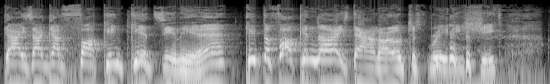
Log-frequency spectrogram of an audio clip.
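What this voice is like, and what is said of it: Dodgy put-on Brooklyn New York accent. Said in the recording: “a dodgy fucking Brooklyn, New York accent”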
